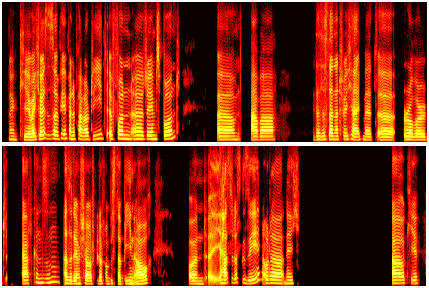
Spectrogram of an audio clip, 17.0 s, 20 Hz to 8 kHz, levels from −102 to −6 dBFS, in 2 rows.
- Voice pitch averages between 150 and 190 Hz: Yes, medium, 185 Hz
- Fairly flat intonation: No, average, 3.2 semitones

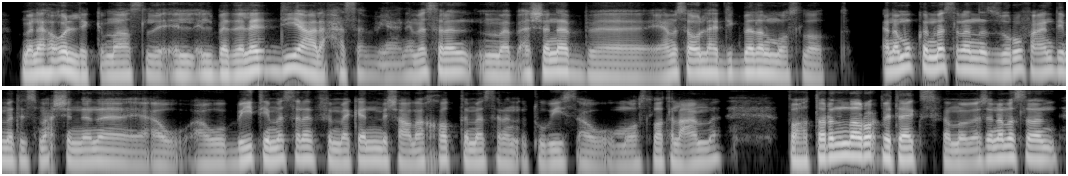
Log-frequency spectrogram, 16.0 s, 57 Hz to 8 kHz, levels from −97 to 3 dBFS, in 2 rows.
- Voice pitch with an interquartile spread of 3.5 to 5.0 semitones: No, average, 3.1 semitones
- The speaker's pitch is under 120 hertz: No, low, 125 Hz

